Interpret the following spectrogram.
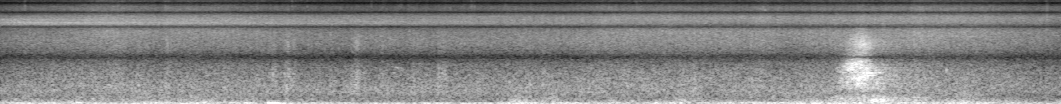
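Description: Quiet outdoor ambience: a steady soft hiss with a faint high drone, a small knock near three seconds in, and a brief rustle about eight and a half seconds in.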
